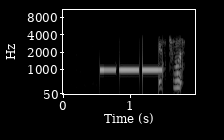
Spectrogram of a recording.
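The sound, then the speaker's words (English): A conference call join tone sounds: a steady electronic beep held for about a second, broken by a few short clicks, followed at once by a brief burst of a voice. “I think somebody just came on.”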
